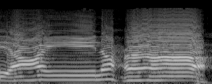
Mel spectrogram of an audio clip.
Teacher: 2 number মাখরাজ হালকের মধ্যখান হইতে আইন হা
